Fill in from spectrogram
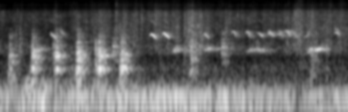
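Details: Ten-day-old broiler chicks: a few lower, rapid notes at first, then clear high peeps in quick pairs and runs, amid rustling and a constant hum.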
